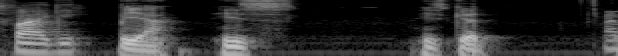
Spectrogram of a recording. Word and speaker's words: Feige: just trust marvel uh kevin feige phage fiji frankie i don't know how to say his name it's feige yeah he's he's good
